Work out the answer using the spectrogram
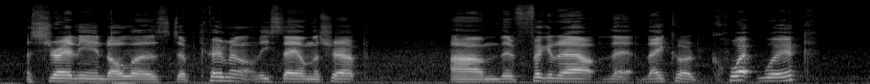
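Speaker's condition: Cerebral palsy; morphine not allowed after it

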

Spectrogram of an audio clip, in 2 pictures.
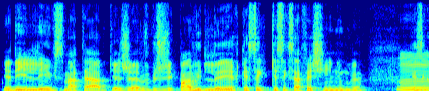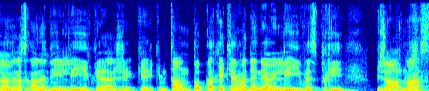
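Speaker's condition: Stuttering and cluttering; lifelong speech problem, long unrecognized, identified about a year ago; on Trois-Bières podcast saw self as the one people could not understand; repeated sounds, repeated words

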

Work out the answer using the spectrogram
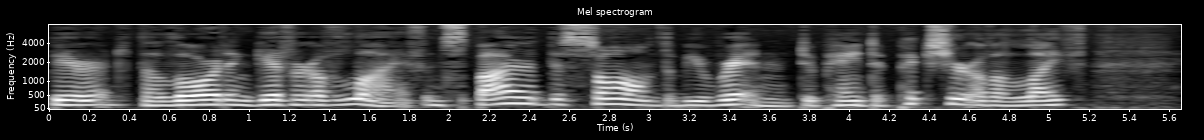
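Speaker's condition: No condition

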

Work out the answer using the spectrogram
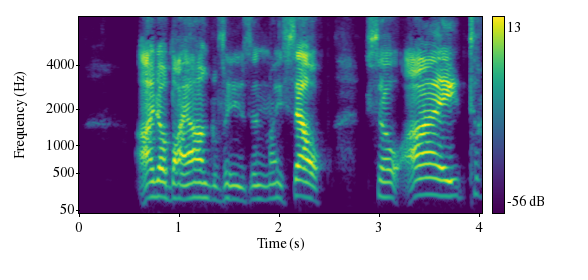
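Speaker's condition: Cerebral palsy; neurological

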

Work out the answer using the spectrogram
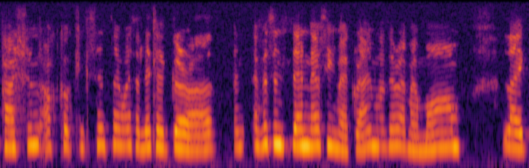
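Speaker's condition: Down syndrome

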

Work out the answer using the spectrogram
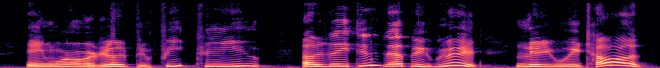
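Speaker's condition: Cerebral palsy

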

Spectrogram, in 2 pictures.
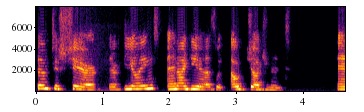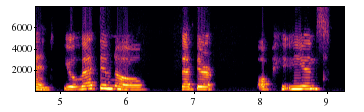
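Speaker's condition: Down syndrome; visible disability

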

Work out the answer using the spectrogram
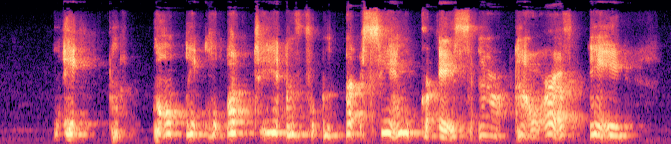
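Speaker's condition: Spasmodic dysphonia; neurological, vocal cords function only in spasms; trouble speaking, unable to speak normally, voice produced in spasms

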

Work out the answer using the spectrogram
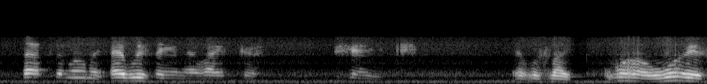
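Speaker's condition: Cerebral palsy; present from birth, birth injury with cord around neck, left side affected, left hand basically paralyzed; speech impediment while growing up

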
